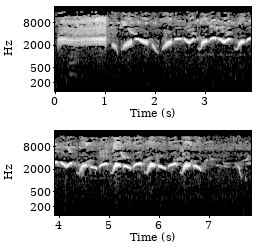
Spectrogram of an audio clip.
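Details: Singing Chinese hwamei, a good-voiced 'đảo' bird for sale, opening with a harsh burst, then a long string of rich wavering whistles repeated about twice per second, ending in a falling note.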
